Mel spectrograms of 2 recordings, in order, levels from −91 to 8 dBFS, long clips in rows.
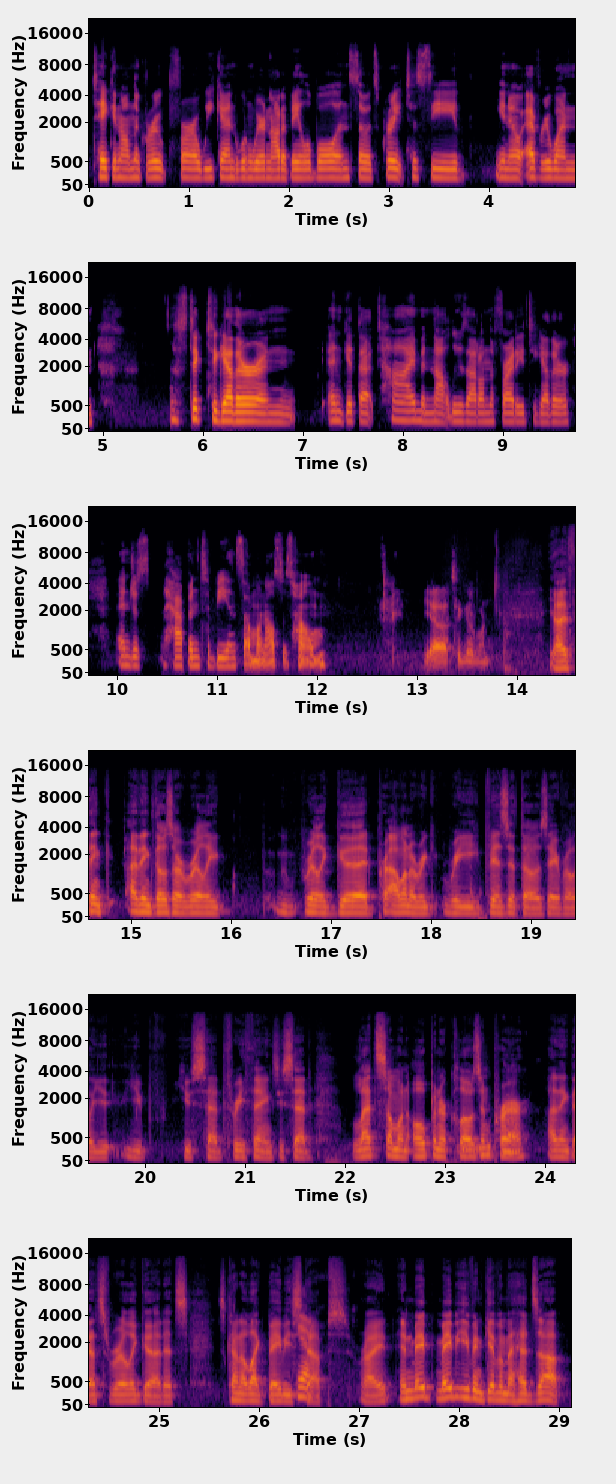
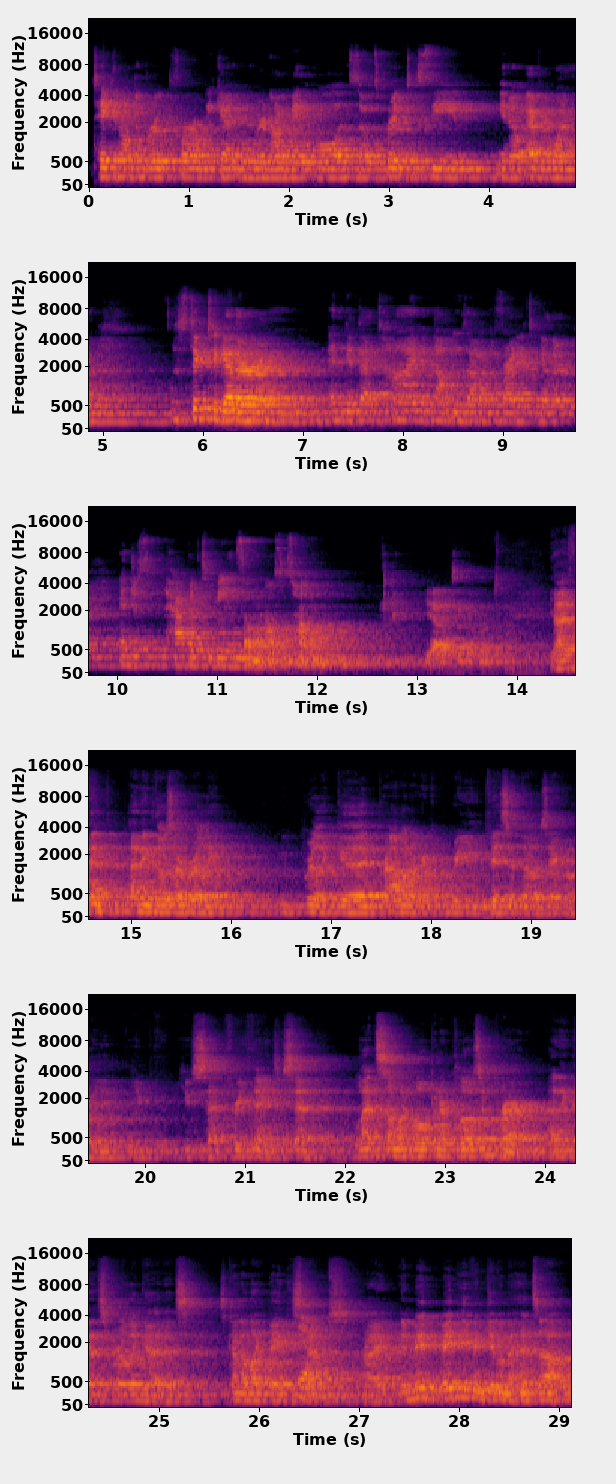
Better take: first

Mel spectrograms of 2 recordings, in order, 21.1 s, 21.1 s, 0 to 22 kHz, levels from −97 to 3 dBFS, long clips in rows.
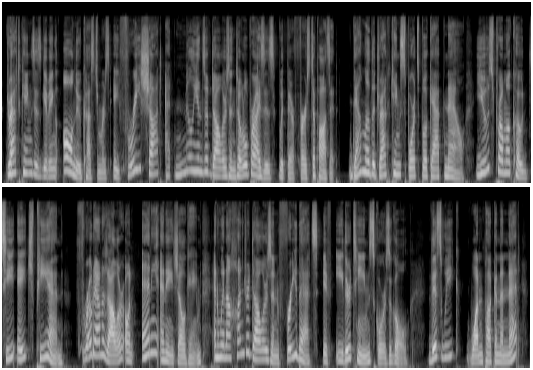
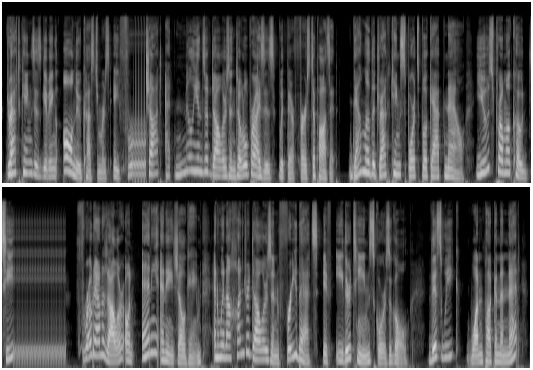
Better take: first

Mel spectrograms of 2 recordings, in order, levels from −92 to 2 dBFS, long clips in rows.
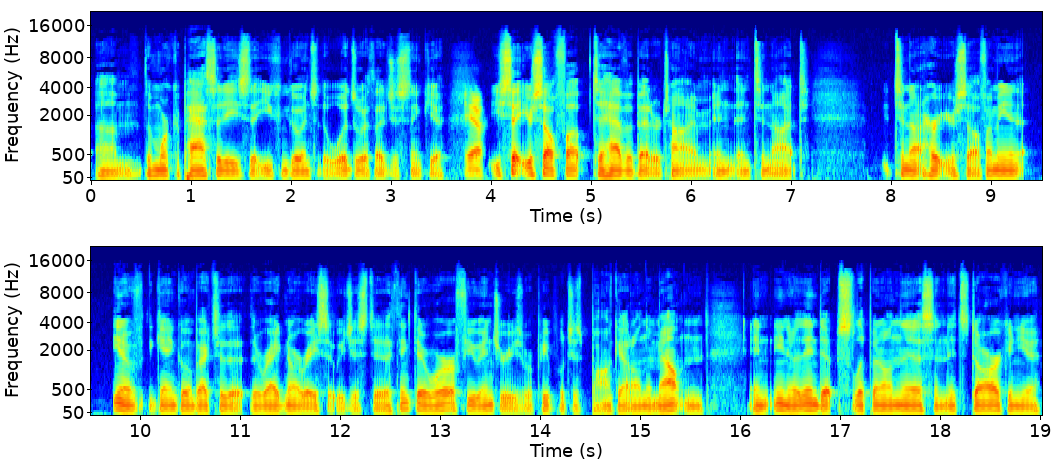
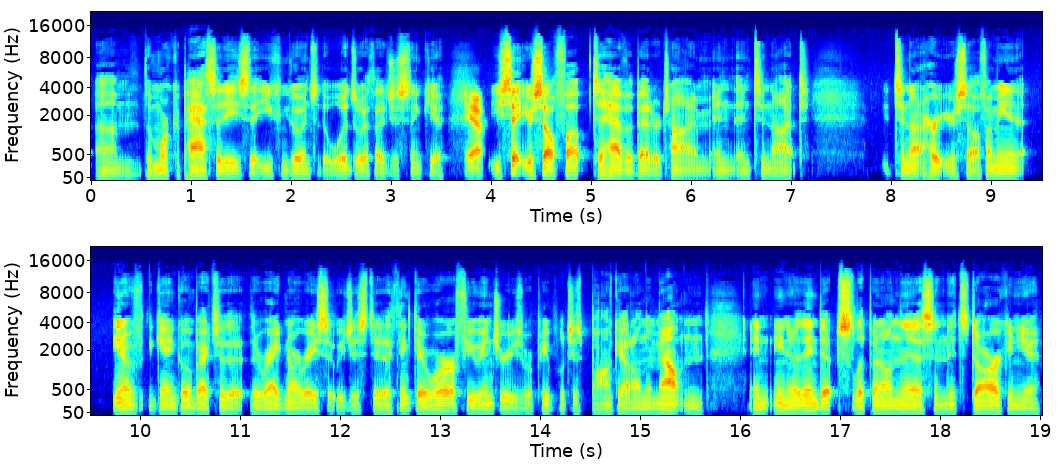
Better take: first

